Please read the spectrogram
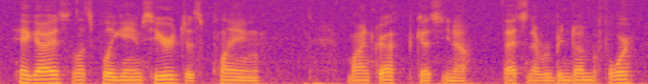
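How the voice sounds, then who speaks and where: A quiet man's voice at medium pitch and moderate pace, with monotone, flat intonation. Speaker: gaming video creator. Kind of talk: gameplay commentary.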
